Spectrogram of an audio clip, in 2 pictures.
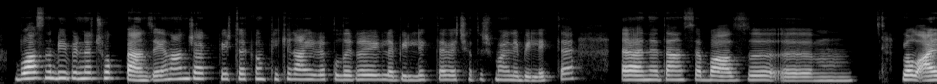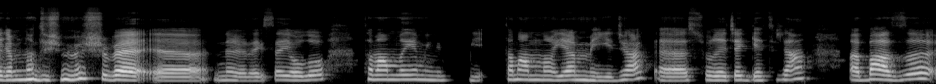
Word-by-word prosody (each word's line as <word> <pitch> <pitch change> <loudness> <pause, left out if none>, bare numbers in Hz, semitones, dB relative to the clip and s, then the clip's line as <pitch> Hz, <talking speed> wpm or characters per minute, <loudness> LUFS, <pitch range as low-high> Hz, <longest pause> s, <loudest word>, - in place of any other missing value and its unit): Bu 260 +3 +7
aslında 285 +1 +5
birbirine 280 -1 +1
çok 285 0 -4
benzeyen 200 +1 +3
ancak 265 +1 0
birtakım 250 0 -3
fikir 245 0 -8
ayrılıklarıyla 220 -2 -1
birlikte 210 +1 -4
ve 210 - -2
çatışmayla 210 -2 -7
birlikte, 185 +9 -5 0.4
eee, 210 0 +5
nedense 215 -1 -1
bazı, 195 0 +1 0.4
ımm, 175 +1 -8 0.4
yol 215 -1 +5
ayrımına 205 +3 +5
düşmüş 230 +7 0
ve, 210 +5 +6
eee, 175 -8 0
neredeyse 190 -1 -5
yolu 205 +3 -1 0.3
tamamlayama 225 -1 0 0.4
bi 180 0 -14
tamamlayamayacak, 210 0 -1
eee, 180 -1 +1
sürece 195 +2 -2
getiren, 205 +6 -4 0.5
eee, 195 -1 0
bazı 235 +3 +3
210 Hz, 105 wpm, -20 LUFS, 195-230 Hz, 0.5 s, Bu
